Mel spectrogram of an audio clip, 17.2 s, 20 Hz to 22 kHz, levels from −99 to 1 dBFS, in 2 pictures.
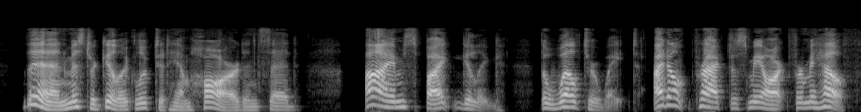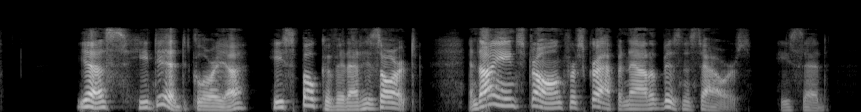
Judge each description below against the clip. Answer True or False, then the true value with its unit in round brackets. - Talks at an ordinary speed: True (155 wpm)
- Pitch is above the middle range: False (175 Hz)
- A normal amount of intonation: False (8.2 semitones)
